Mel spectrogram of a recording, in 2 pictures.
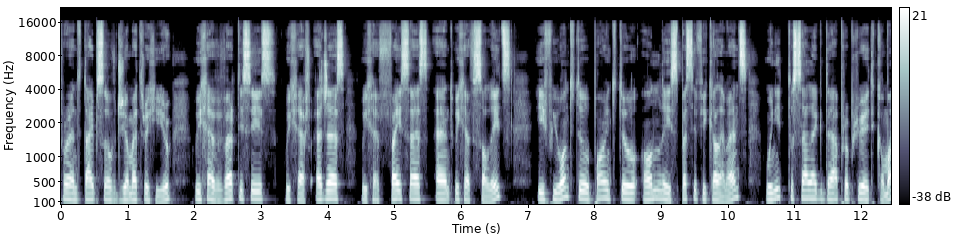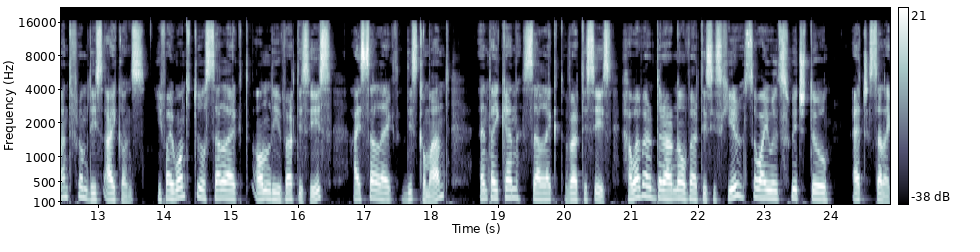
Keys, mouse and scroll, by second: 13.3 click, 13.9 click, 14.4 click, 14.8 click, 16.3 click.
